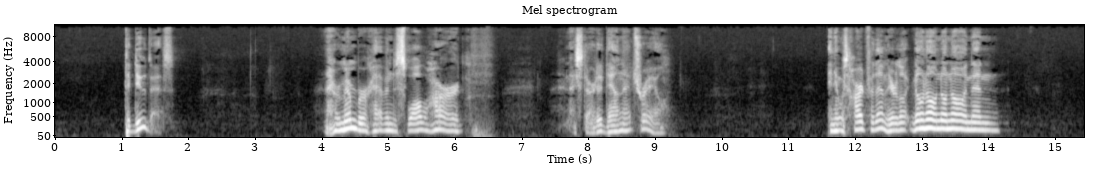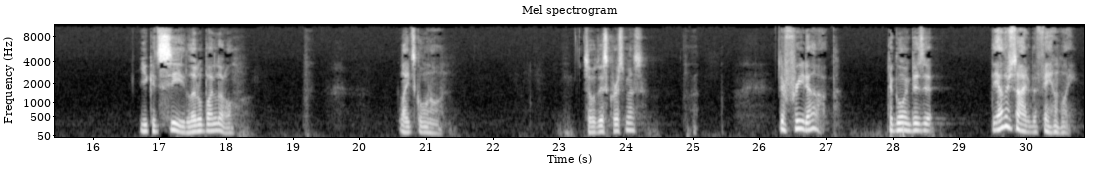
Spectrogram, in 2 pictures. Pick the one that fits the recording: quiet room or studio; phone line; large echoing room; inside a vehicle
large echoing room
